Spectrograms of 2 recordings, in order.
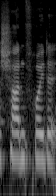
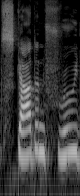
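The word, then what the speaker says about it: Schadenfreude: you laugh at someone El someone's pain yeah Shard Fuda is what I said I know some that is the connect pronunciation it's not scen fru or however Americans say it which I don't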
